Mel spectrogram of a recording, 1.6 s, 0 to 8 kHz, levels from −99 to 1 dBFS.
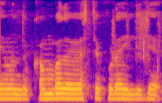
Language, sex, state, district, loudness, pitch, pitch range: Kannada, male, Karnataka, Koppal, -15 LUFS, 140 Hz, 135-140 Hz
